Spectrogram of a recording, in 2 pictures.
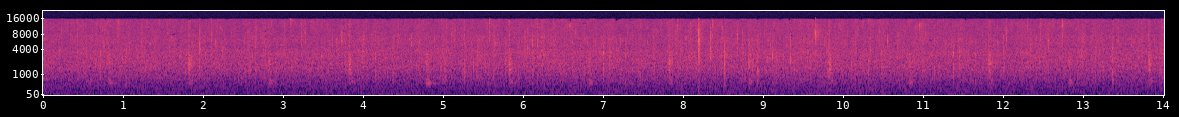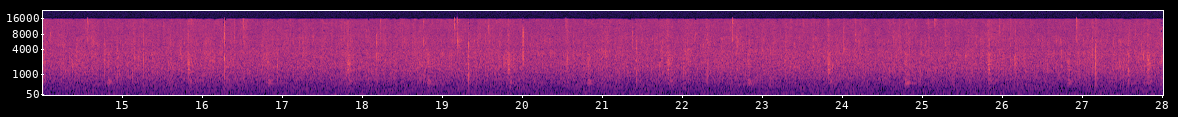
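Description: Steady rain falling on a surface: an even hiss with many small scattered drop ticks.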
